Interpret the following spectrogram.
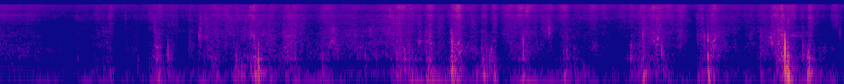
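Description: Faint rustling and brushing of a fabric bodice being handled and turned, in scattered soft bursts starting about a second and a half in, with a sharper knock near the end.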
